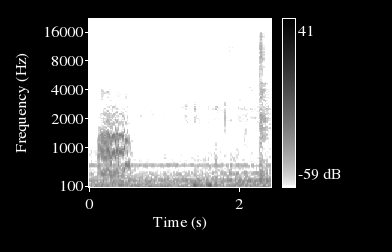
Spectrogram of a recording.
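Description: A house cat's brief, soft vocalization, about half a second long, right at the start, followed by near silence.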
